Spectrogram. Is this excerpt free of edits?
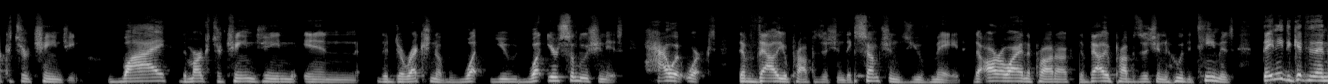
no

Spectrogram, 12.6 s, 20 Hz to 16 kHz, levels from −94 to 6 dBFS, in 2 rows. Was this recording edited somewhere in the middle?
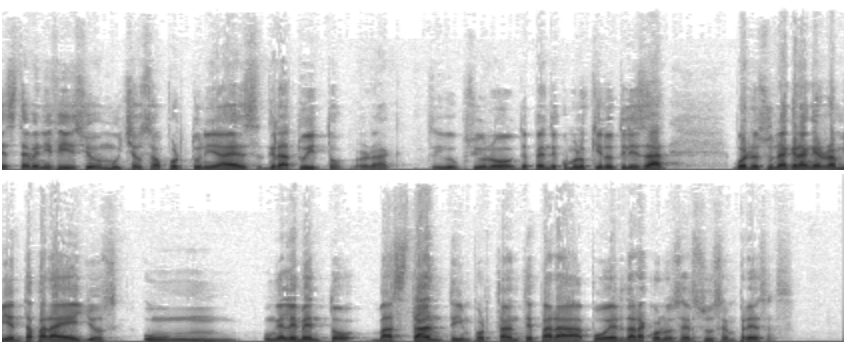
no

